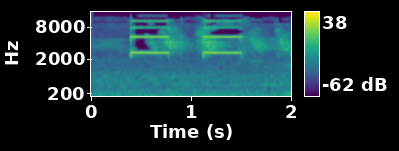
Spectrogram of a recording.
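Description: Roffie TC20 dog training collar receiver in beep mode, giving two short, high, steady electronic beeps about three-quarters of a second apart. Each beep answers a press of the remote's beep button on channel 1, a sign that the collar is paired and receiving.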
